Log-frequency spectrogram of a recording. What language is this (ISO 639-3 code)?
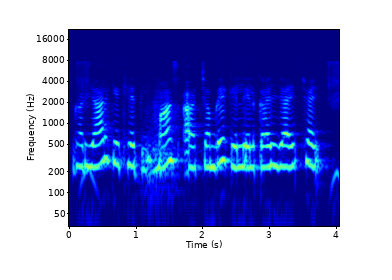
mag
